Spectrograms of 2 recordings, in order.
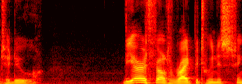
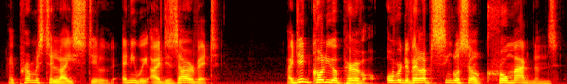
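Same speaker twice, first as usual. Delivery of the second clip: dwarf voice; 8 semitones higher, 7 dB louder than usual. Acted. Mulch voiced.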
